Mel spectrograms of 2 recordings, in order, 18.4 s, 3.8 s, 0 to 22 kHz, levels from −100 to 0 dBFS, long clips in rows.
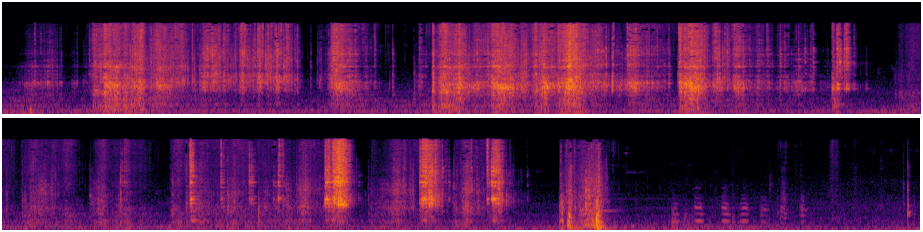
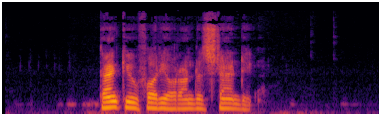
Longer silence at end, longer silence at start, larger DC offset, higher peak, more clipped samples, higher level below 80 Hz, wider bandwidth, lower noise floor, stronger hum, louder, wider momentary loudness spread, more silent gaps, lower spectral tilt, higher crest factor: second, 0.1 s vs 1.3 s; second, 0.2 s vs 0.85 s; neither; about the same, -6 dBFS vs -6 dBFS; neither; about the same, -58 dBFS vs -62 dBFS; second, 11.5 kHz vs 16 kHz; second, -65 dBFS vs -71 dBFS; neither; second, -31 LUFS vs -27 LUFS; first, 25 LU vs 16 LU; neither; second, -0.5 dB/octave vs -5 dB/octave; first, 30 dB vs 24 dB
